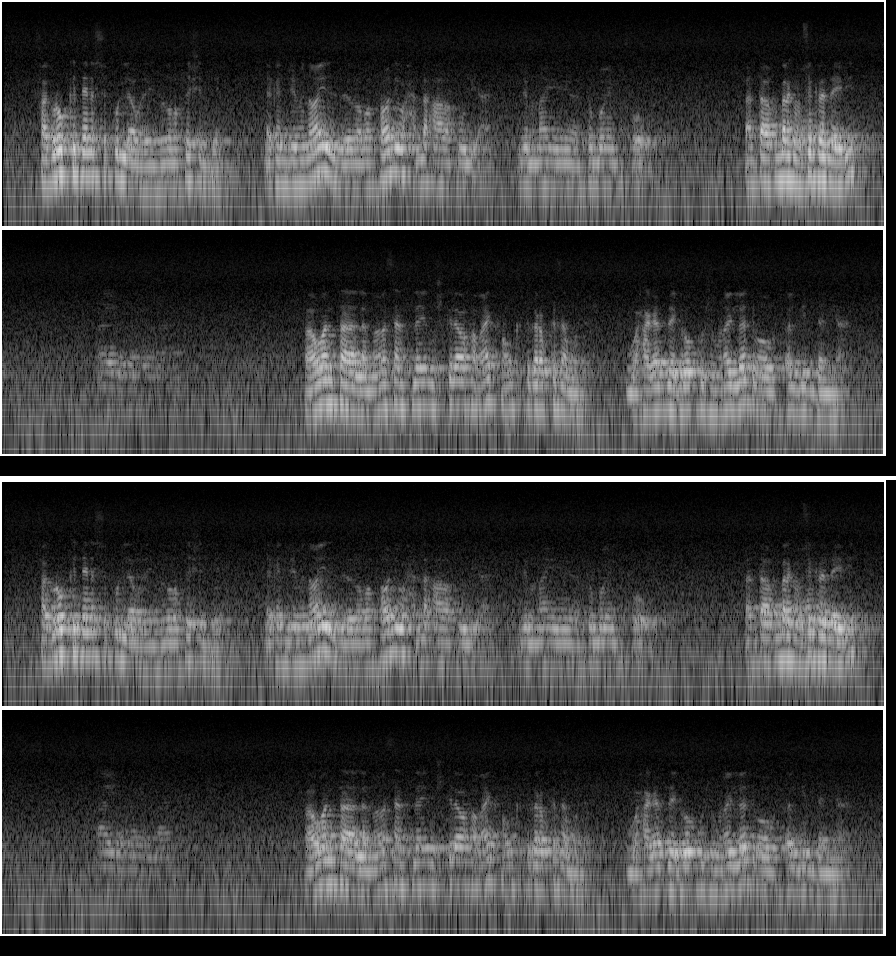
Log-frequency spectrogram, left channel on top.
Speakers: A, on the left; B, on the right.
A: فجروك اداني السكور الاولاني ما ضبطليش الداني لكن جيميناي ضبطها لي وحلها على طول يعني جيميناي 2.4 فانت واخد بالك من
B: اه
A: فكره زي دي
B: ايوه ايوه معاك
A: فهو انت لما مثلا تلاقي المشكله واقفه معاك فممكن تجرب كذا موديل وحاجات زي جروك وجيميناي دلوقتي بقوا تقال جدا يعني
